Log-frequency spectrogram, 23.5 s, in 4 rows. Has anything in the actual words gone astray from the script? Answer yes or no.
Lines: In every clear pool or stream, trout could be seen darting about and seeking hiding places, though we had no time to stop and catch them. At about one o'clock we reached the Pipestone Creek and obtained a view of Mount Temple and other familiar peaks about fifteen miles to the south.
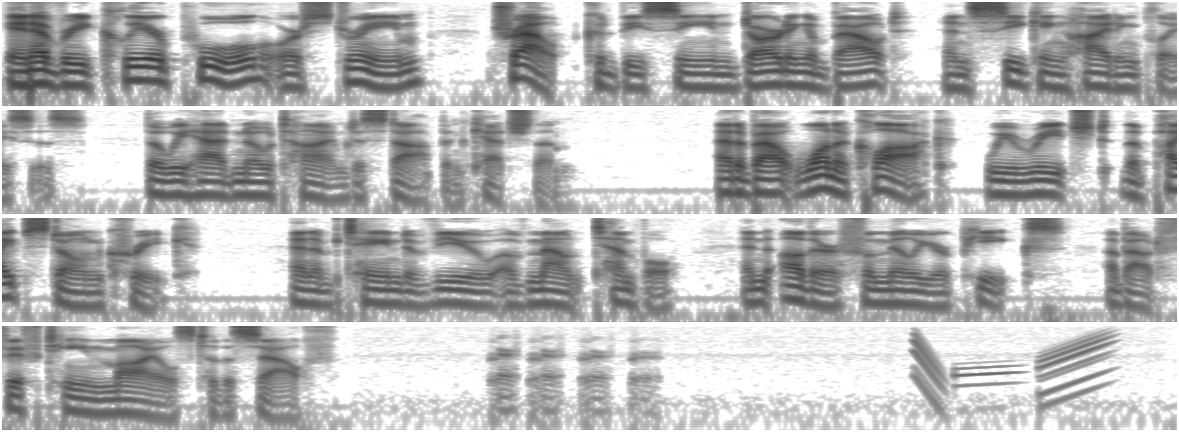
no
